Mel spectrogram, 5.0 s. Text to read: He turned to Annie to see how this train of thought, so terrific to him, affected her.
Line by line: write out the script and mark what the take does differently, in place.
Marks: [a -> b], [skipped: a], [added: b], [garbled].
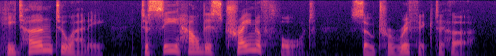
He turned to Annie to see how this train of thought, so terrific to [skipped: him, affected] her.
